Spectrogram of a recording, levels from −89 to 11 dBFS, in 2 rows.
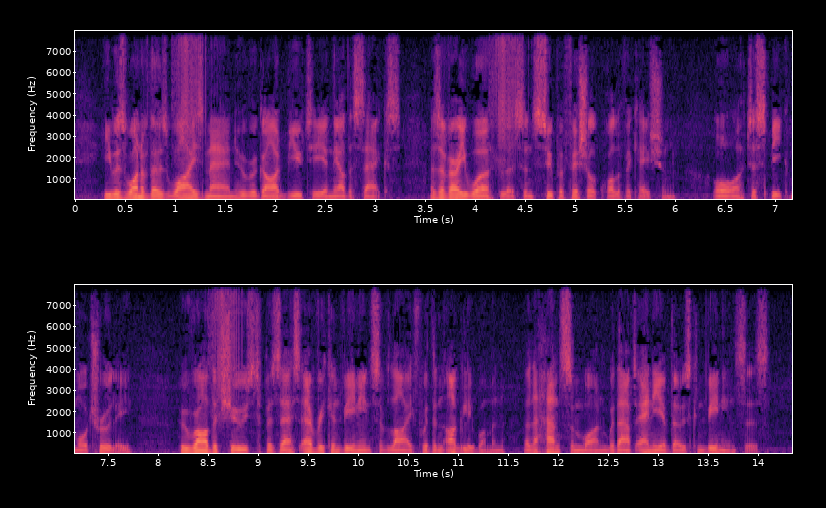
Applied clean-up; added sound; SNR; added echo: none; Squeak; 16 dB; none.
